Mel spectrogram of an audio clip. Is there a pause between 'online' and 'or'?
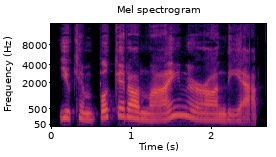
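no. Online and or are linked without a pause.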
